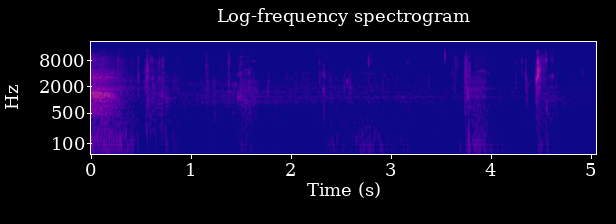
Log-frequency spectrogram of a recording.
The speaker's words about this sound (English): Oh, I'm chewing right in the mic. Sorry about that.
